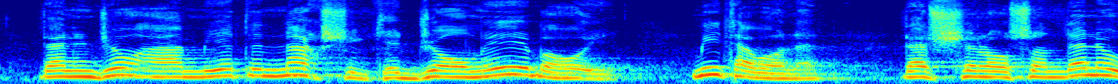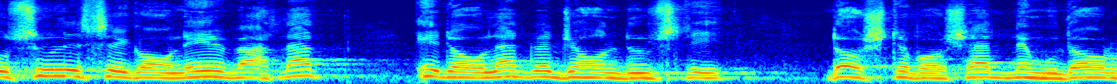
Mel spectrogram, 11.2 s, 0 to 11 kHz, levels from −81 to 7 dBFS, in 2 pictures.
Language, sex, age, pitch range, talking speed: Persian, male, 60-79, 160-200 Hz, 105 wpm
